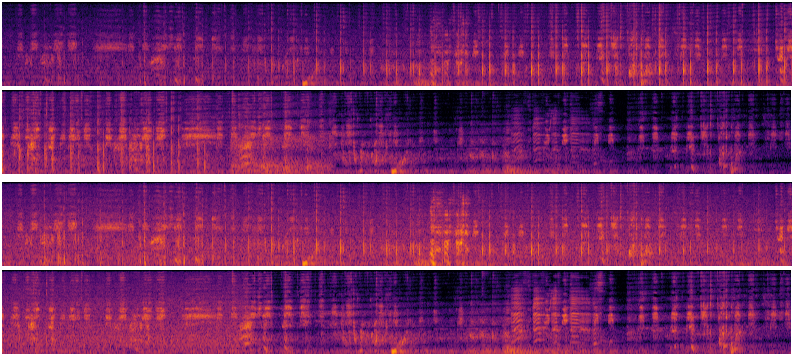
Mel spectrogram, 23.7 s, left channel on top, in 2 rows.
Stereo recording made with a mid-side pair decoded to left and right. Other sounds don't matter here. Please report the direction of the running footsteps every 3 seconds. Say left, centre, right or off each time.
right, right, centre, left, left, left, off, off.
